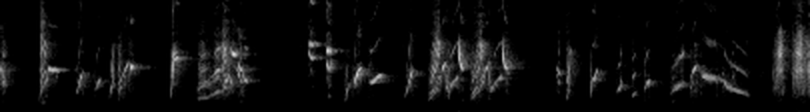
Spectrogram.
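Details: European goldfinch singing a fast, jumbled twitter of high tinkling notes, trills and short buzzy phrases, delivered in quick bursts with brief pauses, in a clean recording.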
